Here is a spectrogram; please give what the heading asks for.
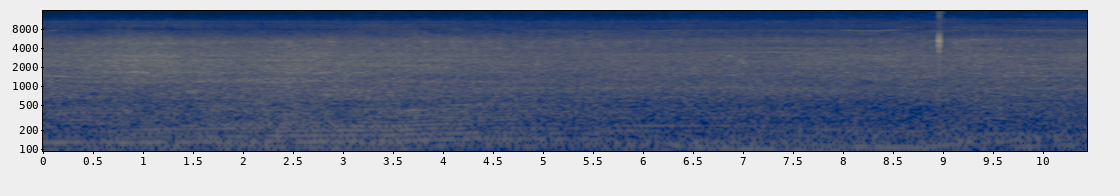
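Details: Speedybee Mario 5 DC FPV drone, Axisflying 2207.5 1960KV motors, T-Motor 5146 three-blade props, test flight after repairing stuttering motors: even whooshing propeller buzz swells and eases with throttle, no stutter or dropouts; normal flight.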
